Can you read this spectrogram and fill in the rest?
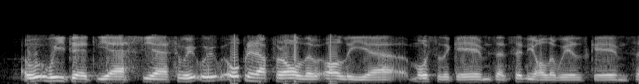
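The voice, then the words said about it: Welsh accent. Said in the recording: “Love your accent, by the way. Always puts me in a good mood hearing the Welsh accent.”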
